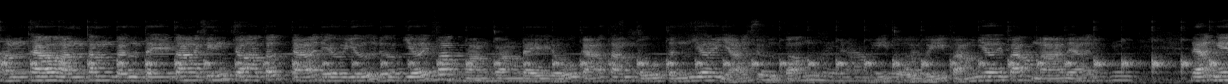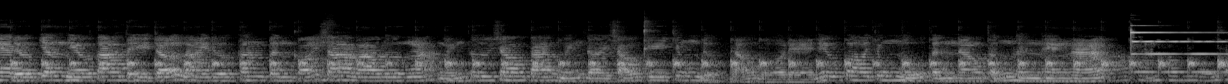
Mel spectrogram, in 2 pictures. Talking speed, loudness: 190 wpm, -27 LUFS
